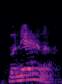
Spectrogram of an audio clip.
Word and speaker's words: banana: syllable tip number three learn where to put the stress on the right syllable in a word for example the word but now if a native speaker would say it it's going to be like this banana so in that word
